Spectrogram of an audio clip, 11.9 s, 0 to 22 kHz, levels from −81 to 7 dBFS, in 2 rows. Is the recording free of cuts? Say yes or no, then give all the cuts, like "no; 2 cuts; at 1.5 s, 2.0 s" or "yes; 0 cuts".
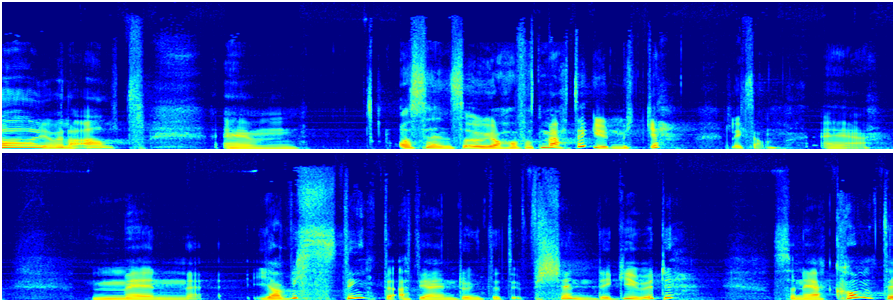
yes; 0 cuts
